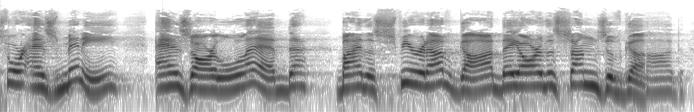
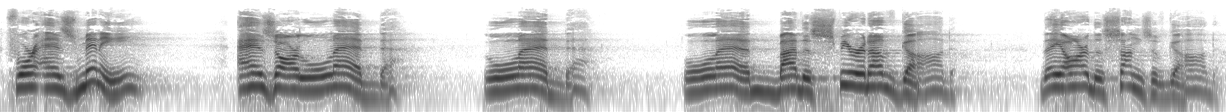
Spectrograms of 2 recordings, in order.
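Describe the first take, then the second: First: It is read at a normal pace. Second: It is read very slowly.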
